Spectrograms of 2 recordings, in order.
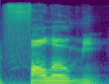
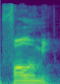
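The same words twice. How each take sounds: First: Slow solemn call. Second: Said in the usual way. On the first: Acted. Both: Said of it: "He tells him".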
